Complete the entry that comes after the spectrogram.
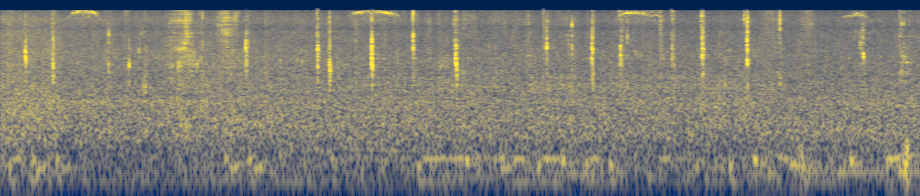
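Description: People chewing duck meat with mouth smacks: irregular sharp, wet clicks, several louder than the rest, over a steady hiss.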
